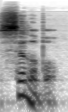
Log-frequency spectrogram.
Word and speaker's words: syllable: For example, the word syllable has 3 syllables, do-do-do, and the stress syllable is the first, syllable.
